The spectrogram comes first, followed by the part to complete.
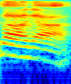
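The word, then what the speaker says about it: バーガー: bah gah yakiniku dice the baaga yeah that's that's how you say it that's that's the Japanese for it yeah but but yeah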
